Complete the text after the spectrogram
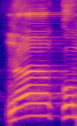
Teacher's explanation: mim sukun bertemu ain idhar safawi kita baca jelas tanpa mendengung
